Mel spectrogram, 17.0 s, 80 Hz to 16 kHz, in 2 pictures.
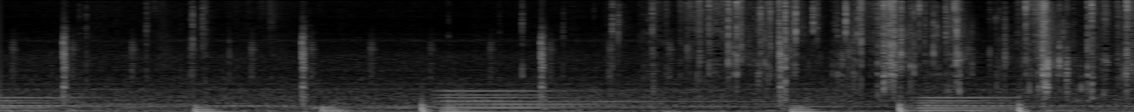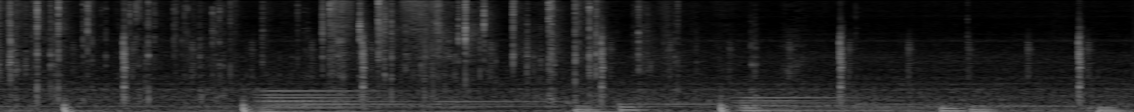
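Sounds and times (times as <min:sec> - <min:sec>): lo-fi chillhop music: 0:00.0 - 0:17.0
plastic sleeve crinkling: 0:04.5 - 0:14.6.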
